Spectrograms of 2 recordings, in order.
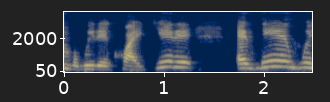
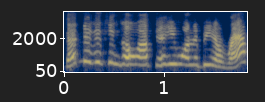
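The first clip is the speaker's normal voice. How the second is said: mad, exasperated, shrill, furious outburst; 10 semitones higher than usual. Retelling own reaction to a character while reading: retelling own angry outburst. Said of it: "I was so mad".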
